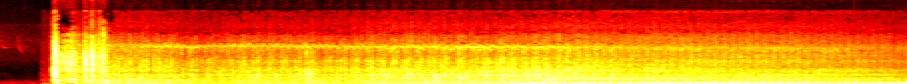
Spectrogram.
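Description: A car engine starting: a brief sharp crank catches, then the motor settles into a steady, loud, even rumbling idle that continues to the end.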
